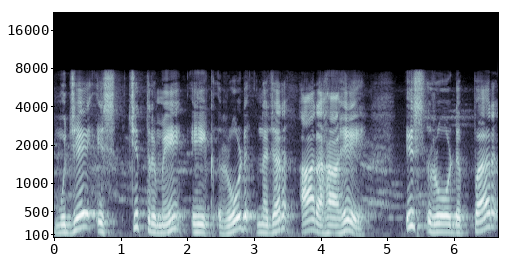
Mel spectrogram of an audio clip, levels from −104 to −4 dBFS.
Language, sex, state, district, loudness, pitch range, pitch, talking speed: Hindi, male, Madhya Pradesh, Dhar, -16 LUFS, 140-220 Hz, 155 Hz, 115 wpm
